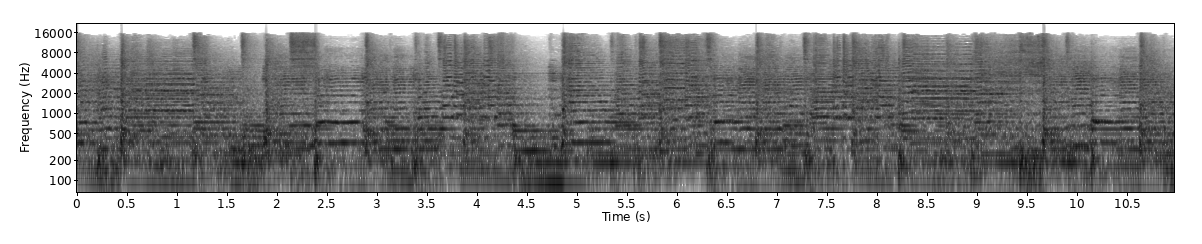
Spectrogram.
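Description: Big band playing a funk number live: trumpets, trombones and saxophones over drums, bass and keyboards, with a steady beat.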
